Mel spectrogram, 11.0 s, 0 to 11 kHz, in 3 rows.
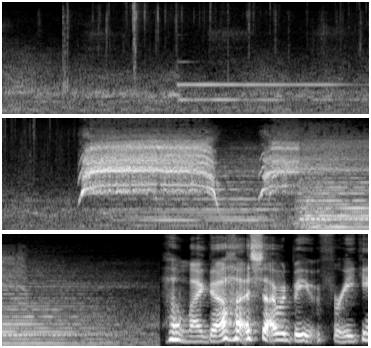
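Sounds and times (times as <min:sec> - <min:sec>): loud high-pitched scream: 0:04.4 - 0:07.6.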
